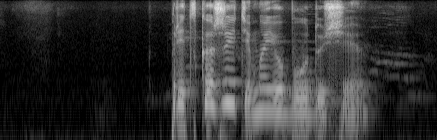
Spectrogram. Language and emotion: Russian, sad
